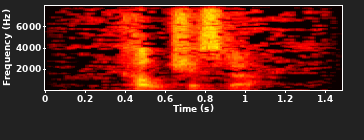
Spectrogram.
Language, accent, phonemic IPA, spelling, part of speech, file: English, UK, /ˈkɒltʃɛstə/, Colchester, proper noun, En-uk-Colchester.ogg
- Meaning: 1. A city, local government district, and borough in Essex, England, the oldest town in England 2. A community in the town of Essex, Essex County, Ontario, Canada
